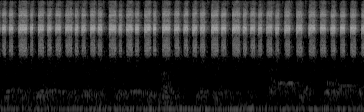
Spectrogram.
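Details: Cicadas on a summer morning sing in distinct throbbing pulses, roughly three or four shrill buzzy beats each second, rising and falling in a regular rhythm.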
